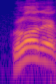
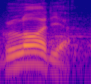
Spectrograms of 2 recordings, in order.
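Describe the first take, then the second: First: It is said fast and repeated. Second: It is said at a normal pace.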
